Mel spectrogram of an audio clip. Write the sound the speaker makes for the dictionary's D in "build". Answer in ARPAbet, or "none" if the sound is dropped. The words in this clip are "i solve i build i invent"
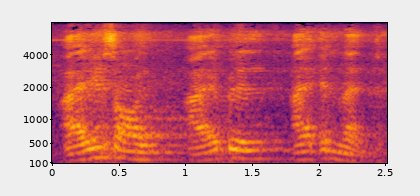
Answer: none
